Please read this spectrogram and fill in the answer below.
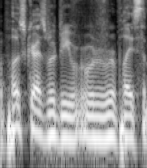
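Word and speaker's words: Postgres: just looked it up I thought it was post post grass is that how you say that no no no postres would be would replace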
